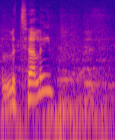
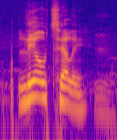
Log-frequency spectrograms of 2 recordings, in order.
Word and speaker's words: Leutele: just follow me just teach me how to pronounce that last name man i just saying kiki but it's kiki tor litelli no neil tilly leo telly did i get it yeah start like butter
